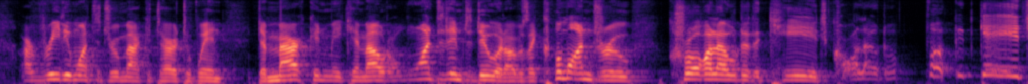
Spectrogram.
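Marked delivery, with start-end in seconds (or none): 4.1-7.7 mock keyed-up excited urging, swooping and rising pitch. Retelling watching a cage match escape: reenacting own excited screaming. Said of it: "I'm screaming".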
